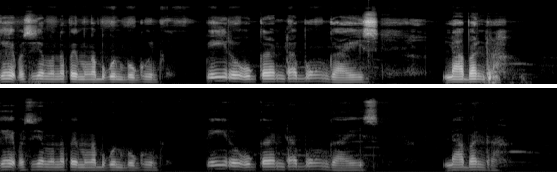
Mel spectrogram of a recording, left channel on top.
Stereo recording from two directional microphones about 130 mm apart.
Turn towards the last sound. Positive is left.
turn(degrees=55)  # may be behind; listen again after turning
